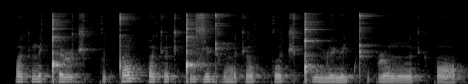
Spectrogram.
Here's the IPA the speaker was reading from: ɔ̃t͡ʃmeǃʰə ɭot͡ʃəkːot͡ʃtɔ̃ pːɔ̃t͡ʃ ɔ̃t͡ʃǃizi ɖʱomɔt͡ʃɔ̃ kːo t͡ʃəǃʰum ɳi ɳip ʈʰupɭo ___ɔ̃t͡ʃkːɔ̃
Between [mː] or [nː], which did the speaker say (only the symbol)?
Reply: nː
